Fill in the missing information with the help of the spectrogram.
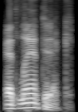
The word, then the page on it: Atlantic: American English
